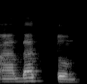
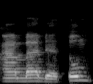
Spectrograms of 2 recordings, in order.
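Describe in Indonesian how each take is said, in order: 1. Huruf d langsung nyambung ke t. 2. Vokal pendek memisahkan konsonan tengah.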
